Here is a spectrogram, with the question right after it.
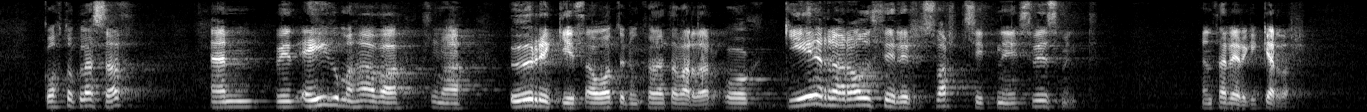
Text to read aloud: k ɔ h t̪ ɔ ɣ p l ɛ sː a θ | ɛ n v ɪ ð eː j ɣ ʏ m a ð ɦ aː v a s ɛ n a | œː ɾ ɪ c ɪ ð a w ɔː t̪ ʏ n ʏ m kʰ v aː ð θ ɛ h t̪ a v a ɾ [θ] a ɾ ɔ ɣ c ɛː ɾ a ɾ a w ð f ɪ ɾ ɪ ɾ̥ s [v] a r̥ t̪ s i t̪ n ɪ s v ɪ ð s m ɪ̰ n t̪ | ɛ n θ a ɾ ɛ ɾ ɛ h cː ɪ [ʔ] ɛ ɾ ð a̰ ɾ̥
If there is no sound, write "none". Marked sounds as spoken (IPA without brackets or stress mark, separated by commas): ð, v, c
